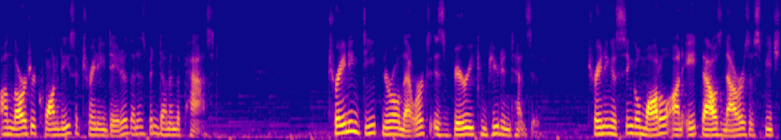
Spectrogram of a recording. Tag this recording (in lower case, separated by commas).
speech, music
